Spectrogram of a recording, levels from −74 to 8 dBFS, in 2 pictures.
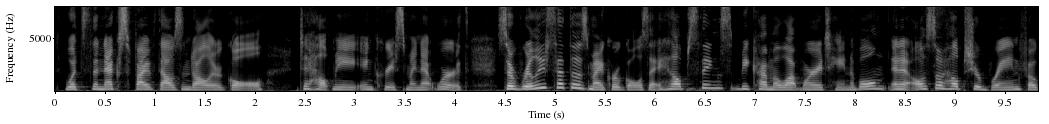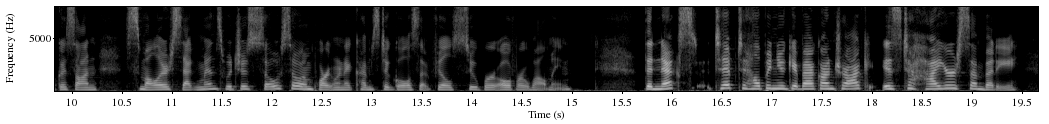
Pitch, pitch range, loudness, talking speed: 220 Hz, 195-250 Hz, -26 LUFS, 195 wpm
